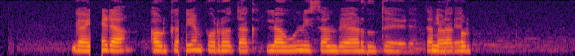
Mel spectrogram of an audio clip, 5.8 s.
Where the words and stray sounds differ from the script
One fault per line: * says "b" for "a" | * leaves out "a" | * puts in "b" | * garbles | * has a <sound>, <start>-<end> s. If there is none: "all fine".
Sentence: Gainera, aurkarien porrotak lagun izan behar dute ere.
* has a dropout, 0.9-1.0 s
* has a dropout, 1.8-1.9 s
* garbles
